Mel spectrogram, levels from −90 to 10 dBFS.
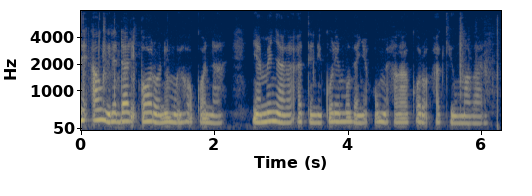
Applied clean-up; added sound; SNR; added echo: none; none; none; none.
